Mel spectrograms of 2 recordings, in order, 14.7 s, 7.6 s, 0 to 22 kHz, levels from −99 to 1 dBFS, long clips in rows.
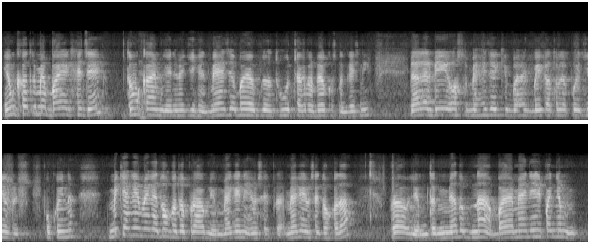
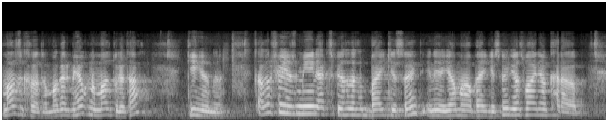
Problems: none marked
